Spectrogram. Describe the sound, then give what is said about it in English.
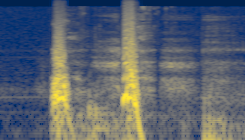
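A dog barks loudly, two sharp barks less than a second apart, followed by a softer, lower bark or growl. “I can't talk if you're barking.”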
